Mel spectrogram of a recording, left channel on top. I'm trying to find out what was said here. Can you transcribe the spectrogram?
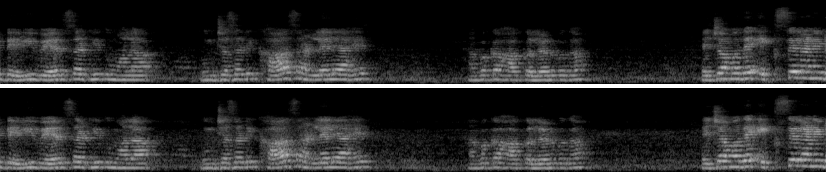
डेली वेअर साठी तुम्हाला तुमच्यासाठी खास आणलेले आहेत. हा बघा, हा कलर बघा. ह्याच्यामध्ये एक्सेल आणि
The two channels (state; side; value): normal; both; correlation 0.42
